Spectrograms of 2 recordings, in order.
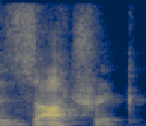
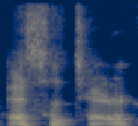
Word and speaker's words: Esoteric: that it was a zotrick audio and i was like are you sure cause it's spelled esoteric he's like no no it's how they pronounce it they pronounce it as zodrick so i literally called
